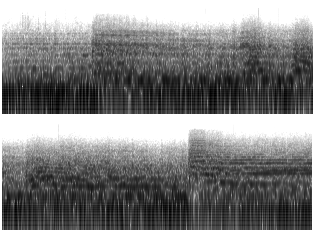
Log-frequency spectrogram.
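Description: vehicle, train approaching

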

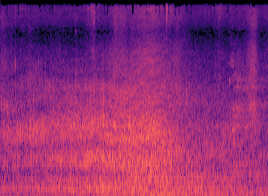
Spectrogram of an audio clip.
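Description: vehicle, car driving past

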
